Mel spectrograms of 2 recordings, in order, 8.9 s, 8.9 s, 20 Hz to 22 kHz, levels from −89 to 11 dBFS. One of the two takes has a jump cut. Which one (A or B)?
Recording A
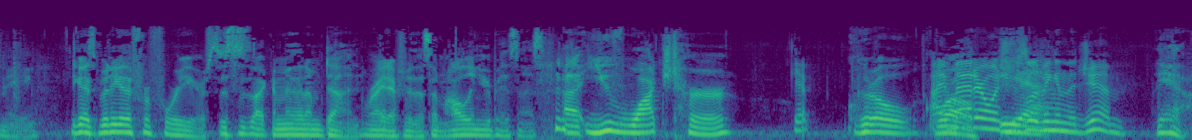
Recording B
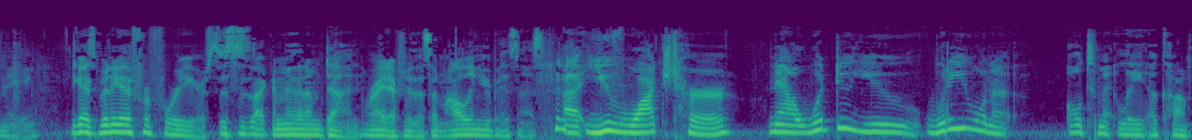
B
